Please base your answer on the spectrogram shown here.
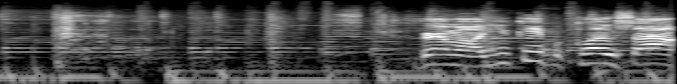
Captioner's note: laughing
